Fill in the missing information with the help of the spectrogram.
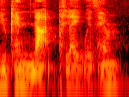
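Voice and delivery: low, quiet firm ban; firm mother. Acted. Little Frog's mother forbids the friendship, firm and low.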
